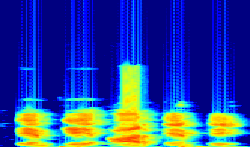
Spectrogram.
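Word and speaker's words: मर्म: you shouldn't say oh you shouldn't pronounce all with raw right only half okay like this is murmur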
